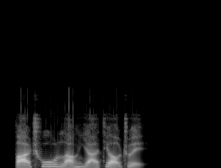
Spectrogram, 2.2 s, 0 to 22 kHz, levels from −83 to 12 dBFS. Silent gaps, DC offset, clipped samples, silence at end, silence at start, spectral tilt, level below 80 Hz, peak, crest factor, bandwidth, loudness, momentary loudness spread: none; under 0.1%; under 0.1%; 0.8 s; 0.15 s; -4.5 dB/octave; -62 dBFS; -2 dBFS; 20 dB; 10 kHz; -21 LUFS; 11 LU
